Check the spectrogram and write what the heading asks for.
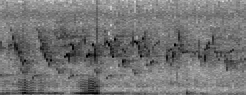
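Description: A flying insect buzzing close by, its pitch wavering, loudest in two short passes during the first second. Thin, high bird chirps sound behind it.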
